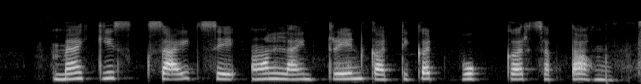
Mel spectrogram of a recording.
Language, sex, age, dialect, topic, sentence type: Hindi, female, 18-24, Marwari Dhudhari, banking, question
